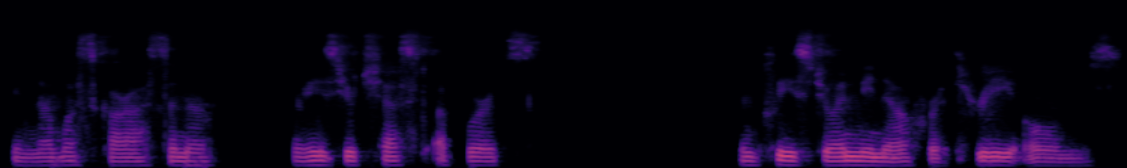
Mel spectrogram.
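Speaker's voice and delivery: slow, calm meditation voice with long pauses; guided meditation. Real, not acted. Teacher settling a class into meditation, slow and calm. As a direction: ease them into stillness, unhurried.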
